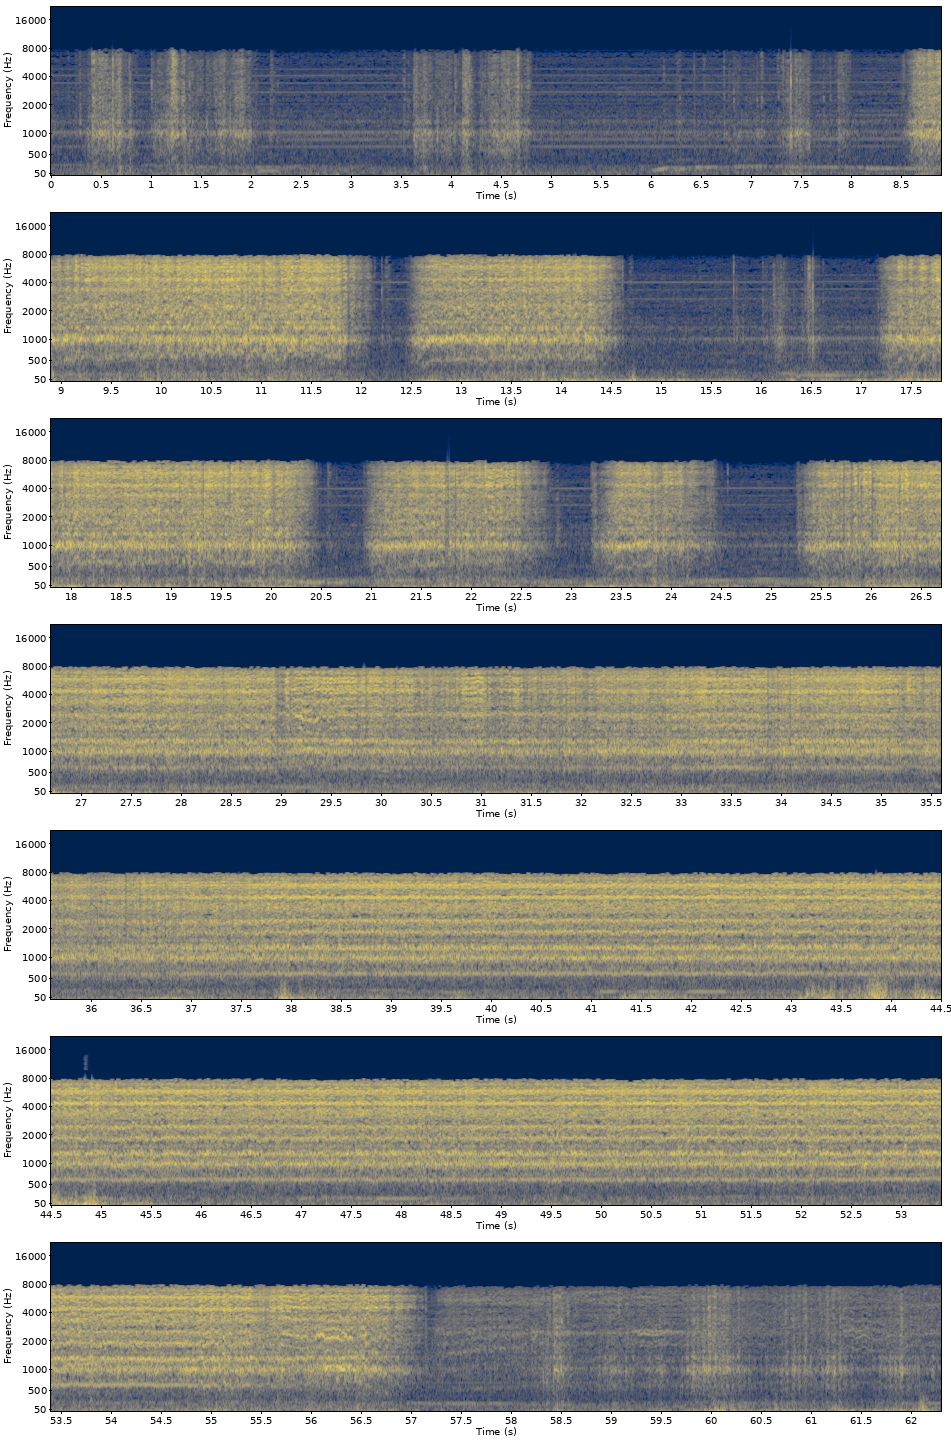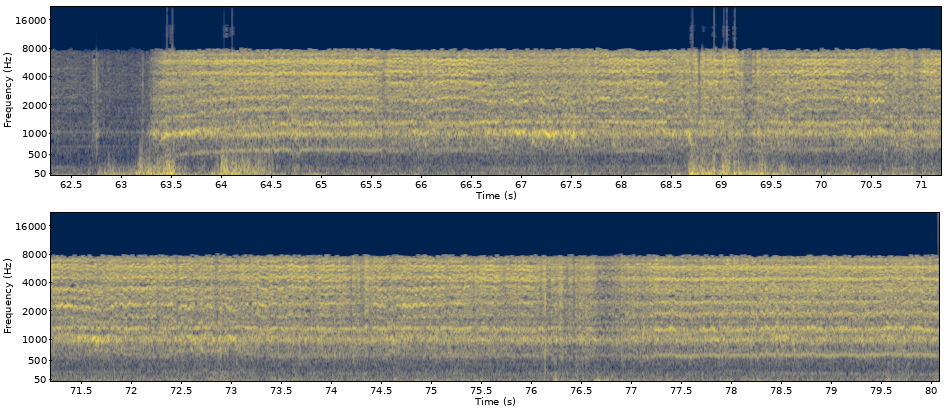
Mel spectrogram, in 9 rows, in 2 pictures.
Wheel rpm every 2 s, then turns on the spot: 20, 10, 10, 0, 90, 140, 110, 40, 40, 150, 90, 70, 40, 170, 160, 160, 160, 160, 160, 160, 160, 170, 160, 160, 160, 160, 160, 160, 70, 20, 20, 40, 160, 160, 160, 160, 160, 160, 160, 160.
0-6 56-62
